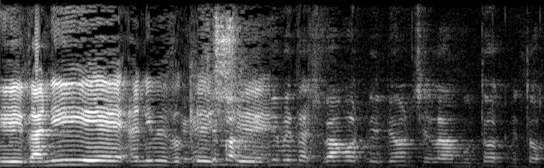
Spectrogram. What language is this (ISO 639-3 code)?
heb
